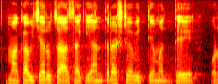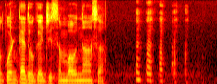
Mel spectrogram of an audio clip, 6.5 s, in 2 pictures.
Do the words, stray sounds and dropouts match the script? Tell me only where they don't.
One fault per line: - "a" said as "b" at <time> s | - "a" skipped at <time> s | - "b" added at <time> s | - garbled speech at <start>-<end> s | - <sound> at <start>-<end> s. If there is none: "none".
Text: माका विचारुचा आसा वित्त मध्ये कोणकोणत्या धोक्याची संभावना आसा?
- "की आंतरराष्ट्रीय" added at 1.2 s
- laugh at 5.3-6.1 s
